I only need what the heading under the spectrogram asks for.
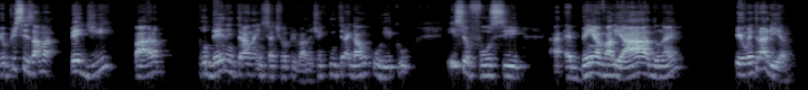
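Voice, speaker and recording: His bright, sharp tone sits at a fairly high pitch, with very wide pitch swings. The man keeps a moderate pace with long, frequent pauses. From Brazil, interior of Bahia. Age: 30s. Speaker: exam-passer interviewee, tax auditor. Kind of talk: casual interview. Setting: live stream.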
